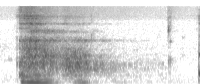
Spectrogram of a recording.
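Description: A man's voiced sigh, breathy and about a second long, starting just after the beginning.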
